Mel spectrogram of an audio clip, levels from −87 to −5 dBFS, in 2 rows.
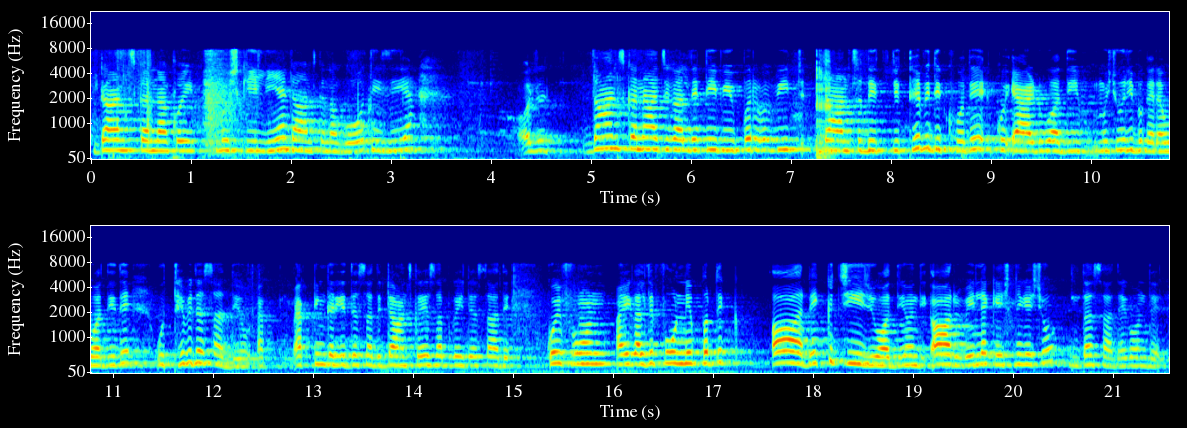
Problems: low volume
